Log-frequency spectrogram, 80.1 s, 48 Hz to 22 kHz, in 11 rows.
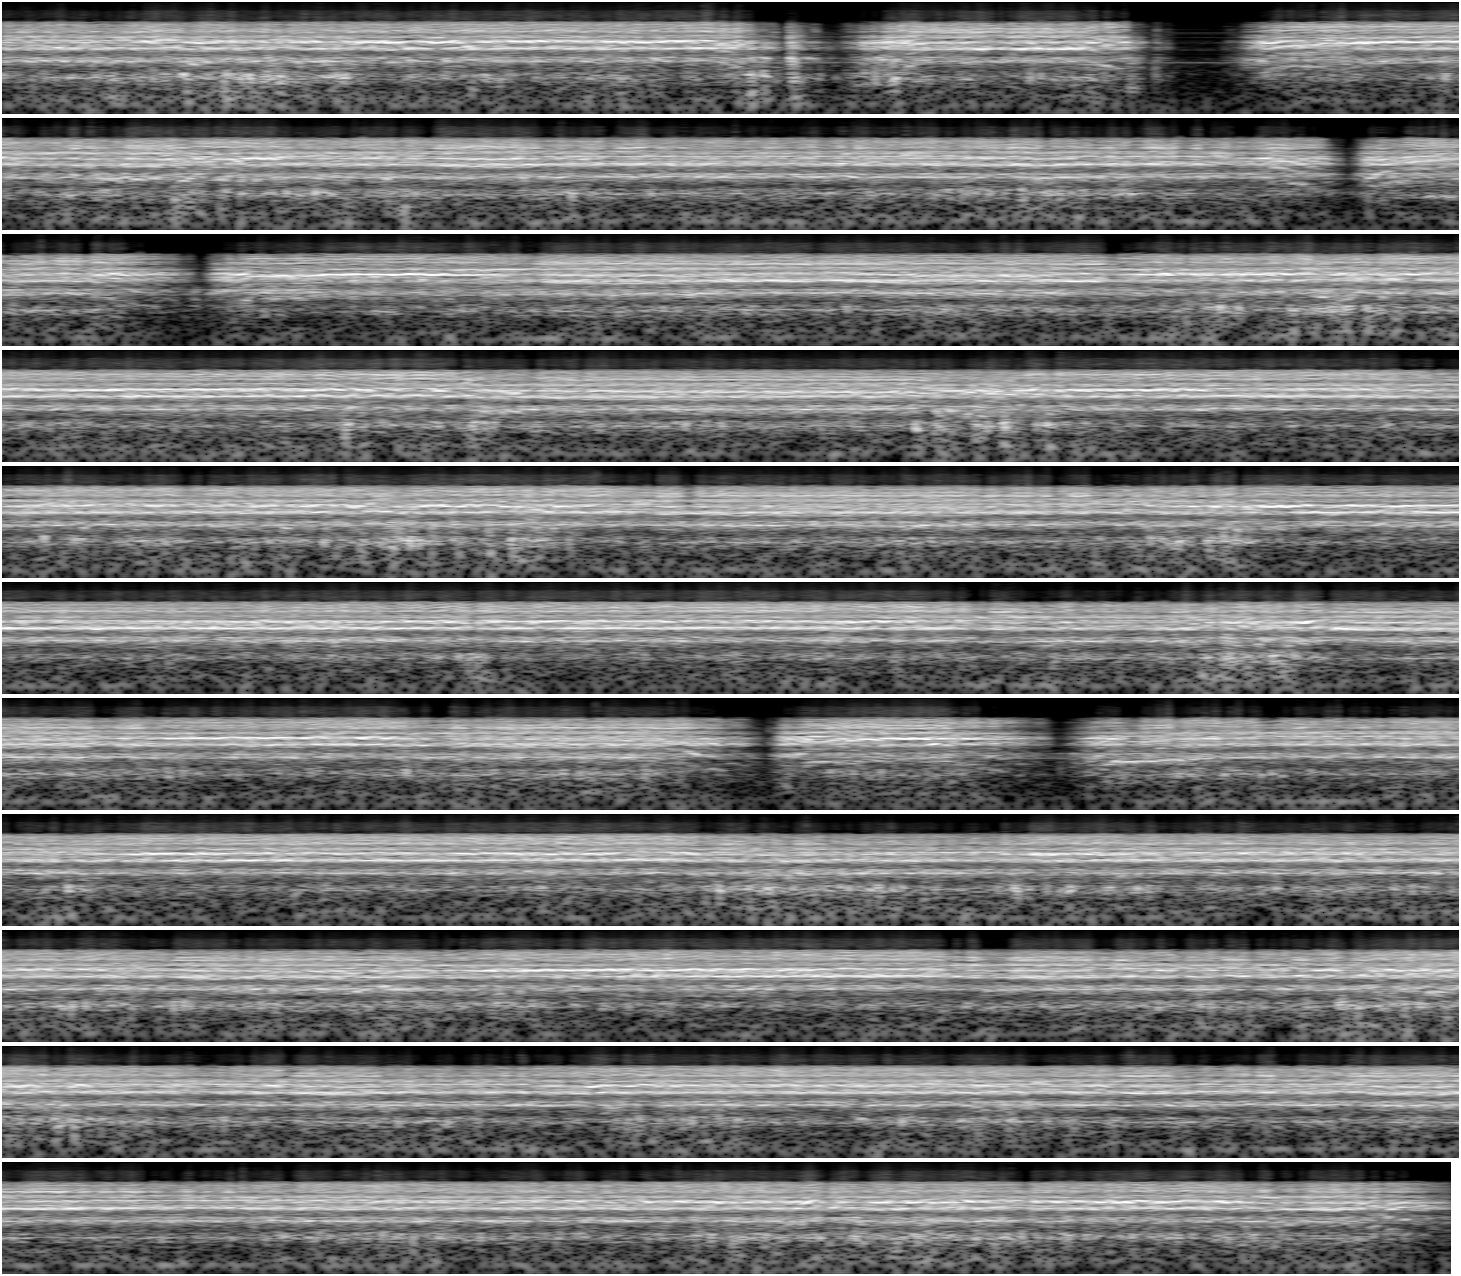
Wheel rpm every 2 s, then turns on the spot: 240, 200, 130, 150, 220, 230, 210, 130, 190, 220, 220, 220, 210, 200, 220, 230, 220, 220, 220, 210, 230, 220, 220, 160, 120, 230, 220, 220, 230, 230, 210, 210, 230, 230, 230, 230, 230, 230, 240, 210.
none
